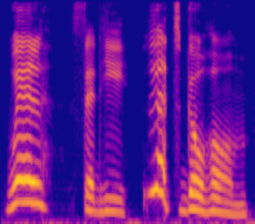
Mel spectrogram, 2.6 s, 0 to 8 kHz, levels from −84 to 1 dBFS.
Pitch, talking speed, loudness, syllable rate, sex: 215 Hz, 140 wpm, -17 LUFS, 3.1 syllables/s, female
